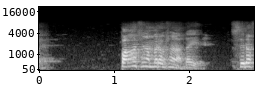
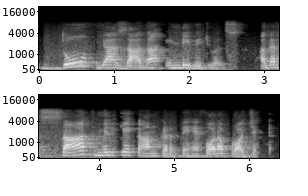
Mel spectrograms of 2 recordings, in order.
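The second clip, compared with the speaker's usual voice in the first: slow, lower-pitched teacher's definition; slow, deliberate dictation in a lowered pitch; measured definition reading; 5 semitones lower, slower than usual. Real, not acted. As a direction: spell out the definition slowly. Teacher slowly reciting a definition.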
